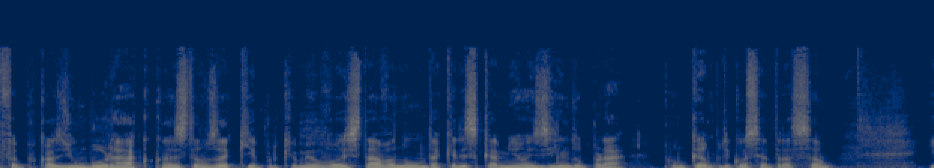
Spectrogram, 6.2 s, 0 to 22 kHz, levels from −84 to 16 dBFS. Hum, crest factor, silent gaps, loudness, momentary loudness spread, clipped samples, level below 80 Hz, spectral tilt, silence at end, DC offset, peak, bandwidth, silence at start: none; 18 dB; none; -33 LUFS; 8 LU; under 0.1%; -68 dBFS; -6 dB/octave; 0 s; under 0.1%; -16 dBFS; 16 kHz; 0 s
